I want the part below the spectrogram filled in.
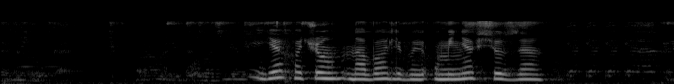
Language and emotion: Russian, neutral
